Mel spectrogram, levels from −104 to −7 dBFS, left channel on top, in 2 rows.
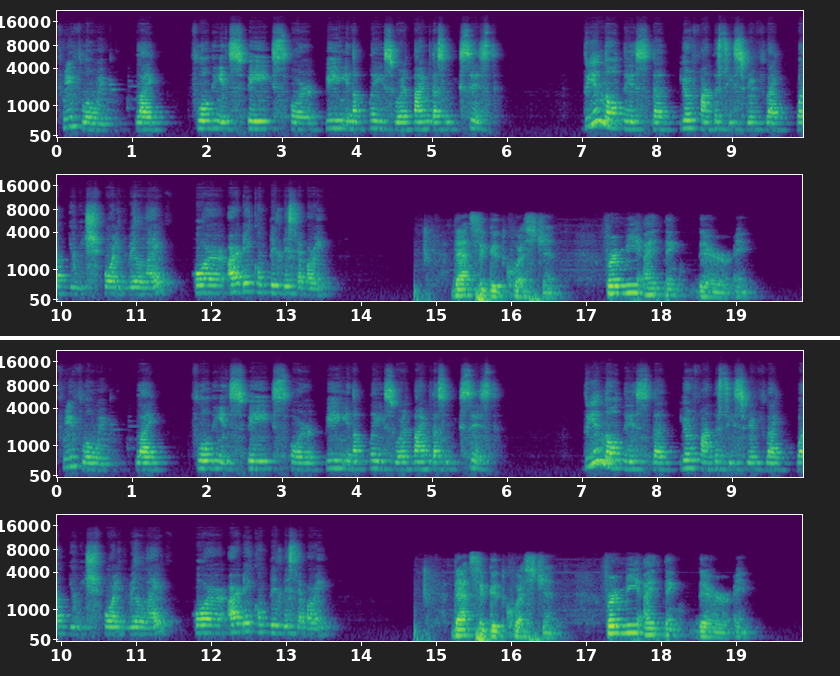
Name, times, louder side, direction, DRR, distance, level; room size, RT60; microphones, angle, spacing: voice 1, 0.1-0.8 1.0-1.3 1.8-5.8 7.0-9.6 9.9-11.3 11.8-13.5, left 1 dB, 30° left, -2 dB, 0.8 m, -32 dB
voice 2, 14.8-16.6 17.2-19.2, right 2 dB, 15° right, -4 dB, 0.3 m, -30 dB
2.3 x 2.2 x 2.5 m, 0.35 s
head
